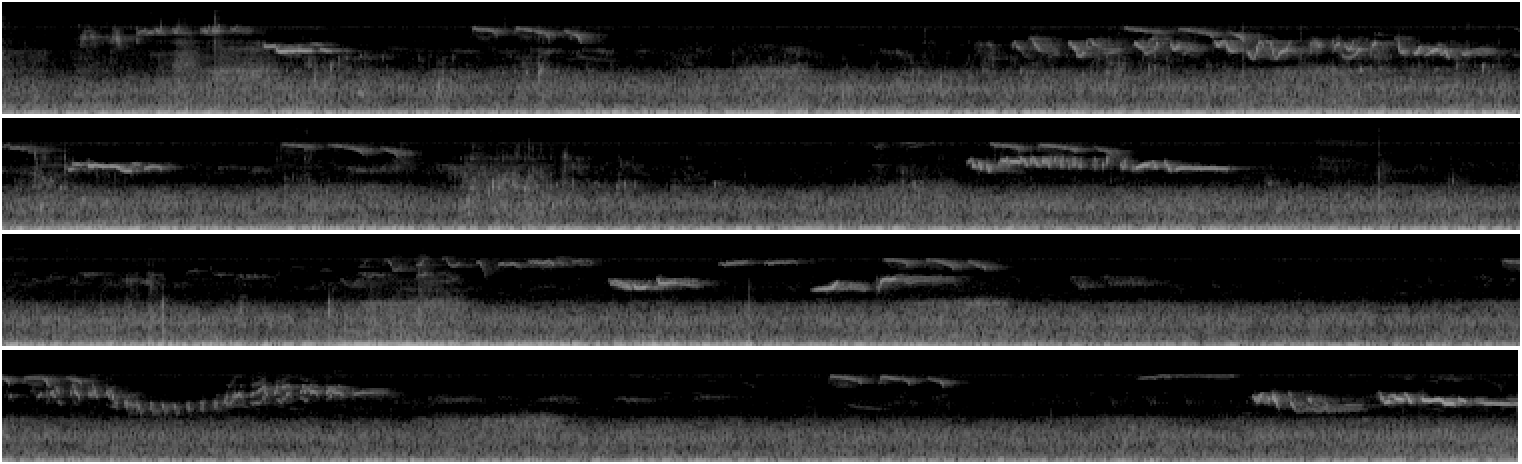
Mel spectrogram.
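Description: Small birds chirping and singing in short, scattered phrases over a steady low rumble.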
